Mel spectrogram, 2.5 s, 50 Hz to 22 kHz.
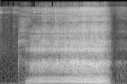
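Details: One long, loud, rough rattling snoring breath during sleep, loud enough to be heard from the living room; snoring, recorded 10/9/18.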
